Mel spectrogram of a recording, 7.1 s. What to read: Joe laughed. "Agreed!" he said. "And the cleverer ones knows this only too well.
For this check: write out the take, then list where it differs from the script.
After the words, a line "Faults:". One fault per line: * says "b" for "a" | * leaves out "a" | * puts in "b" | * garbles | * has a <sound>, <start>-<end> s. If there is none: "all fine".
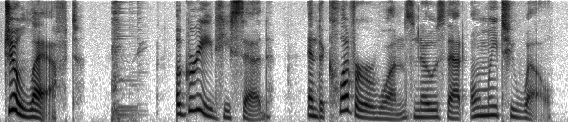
Joe laughed. "Agreed!" he said. "And the cleverer ones knows that only too well.
Faults:
* has a thud, 1.4-1.9 s
* says "that" for "this"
